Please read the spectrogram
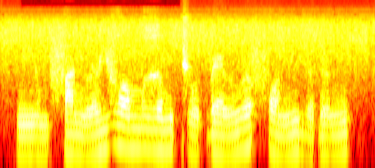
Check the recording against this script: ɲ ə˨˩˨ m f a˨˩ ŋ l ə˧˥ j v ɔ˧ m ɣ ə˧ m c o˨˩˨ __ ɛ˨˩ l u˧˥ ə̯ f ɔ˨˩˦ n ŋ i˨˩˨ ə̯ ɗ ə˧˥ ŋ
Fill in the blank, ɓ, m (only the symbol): ɓ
